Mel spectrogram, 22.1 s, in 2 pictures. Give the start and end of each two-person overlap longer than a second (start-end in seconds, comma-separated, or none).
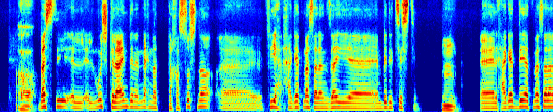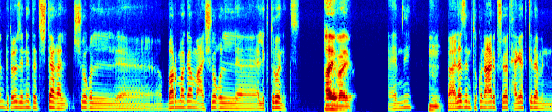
none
